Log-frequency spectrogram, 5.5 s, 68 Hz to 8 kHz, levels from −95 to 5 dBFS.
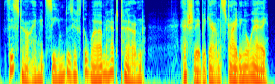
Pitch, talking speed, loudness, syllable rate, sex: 95 Hz, 155 wpm, -20 LUFS, 4.8 syllables/s, male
